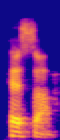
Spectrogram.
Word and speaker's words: Pesach: That means if we ignore this dot here, the average native English speaker would read this as Pesach, Pesach. They would not be pronouncing the H as a consonant. They'd just be understanding it as an indication that the accent's on the last part of the word, Pesach.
